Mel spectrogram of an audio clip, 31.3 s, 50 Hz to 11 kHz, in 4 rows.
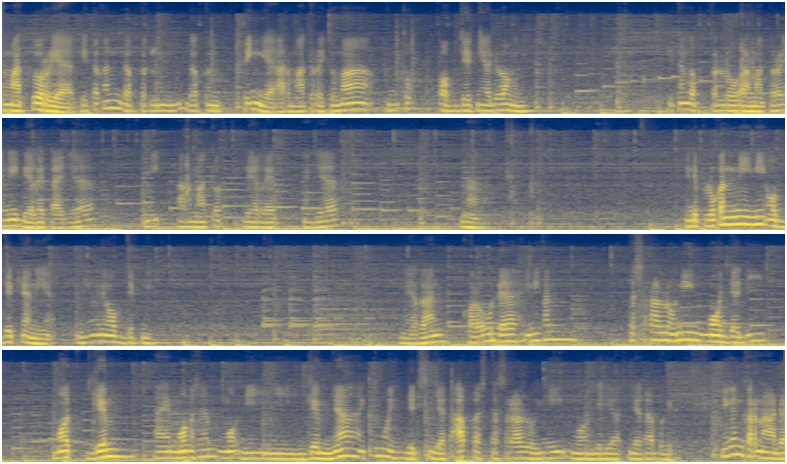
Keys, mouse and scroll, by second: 1.2 click, 1.8 click, 2.7-3.0 middle drag, 4.2 click, 4.9 click, 5.4 click, 6.0 click, 6.3 middle click, 6.9 click, 7.3 x, 7.4 click, 8.2 middle click, 9.0 click, 9.6 x, 9.9 click, 10.9 middle click, 10.9-11.3 scroll down 2, 11.6 middle drag, 11.8 scroll down 2, 12.5 click, 12.8 shift+middle click, 13.7 click, 14.2 scroll down 2, 16.6 click, 17.2 click, 17.6 click, 18.2 drag, 18.6 middle drag, 19.2-19.6 middle drag, 20.2 click, 20.6-21.0 middle drag, 21.2-22.6 middle drag, 22.7 scroll down 2, 22.9 middle click, 23.2 scroll up 2, 28.5 middle click, 28.9 click, 29.3 middle drag, 29.5 click, 30.2 click, 30.8 click.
